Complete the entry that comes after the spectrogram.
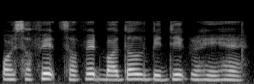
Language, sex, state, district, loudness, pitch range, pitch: Hindi, female, Arunachal Pradesh, Lower Dibang Valley, -17 LUFS, 215-235 Hz, 225 Hz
